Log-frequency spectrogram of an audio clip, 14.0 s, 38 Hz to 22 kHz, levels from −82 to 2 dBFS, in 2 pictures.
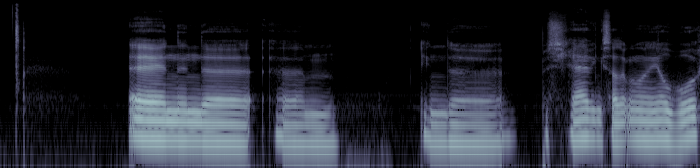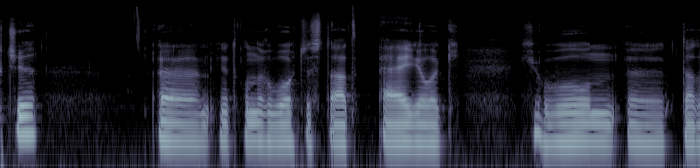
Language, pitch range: Dutch, 100-115 Hz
